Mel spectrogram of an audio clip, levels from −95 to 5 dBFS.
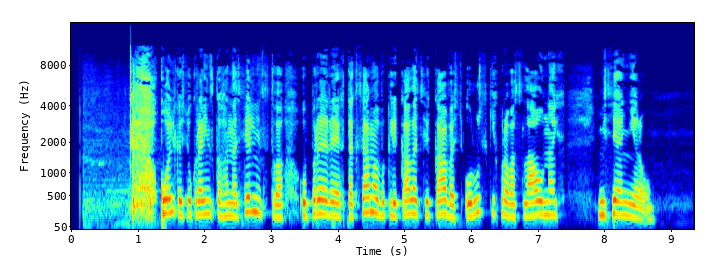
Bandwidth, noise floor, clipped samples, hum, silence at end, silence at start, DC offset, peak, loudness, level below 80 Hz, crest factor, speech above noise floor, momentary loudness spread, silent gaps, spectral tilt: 11.5 kHz; -66 dBFS; under 0.1%; none; 0.65 s; 0.85 s; under 0.1%; 0 dBFS; -23 LUFS; -68 dBFS; 24 dB; 43 dB; 8 LU; none; -4.5 dB/octave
